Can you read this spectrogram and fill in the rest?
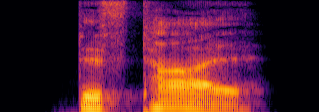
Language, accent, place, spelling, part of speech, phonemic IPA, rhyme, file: German, Germany, Berlin, distal, adjective, /dɪsˈtaːl/, -aːl, De-distal.ogg
- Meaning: distal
